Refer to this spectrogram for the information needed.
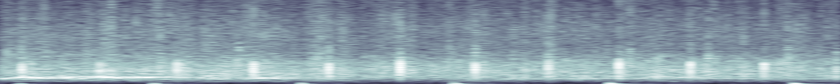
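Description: An audience claps their hands steadily for the call, a dense wash of many overlapping claps with a few sharper hits standing out in a loose rhythm, no voices over it.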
